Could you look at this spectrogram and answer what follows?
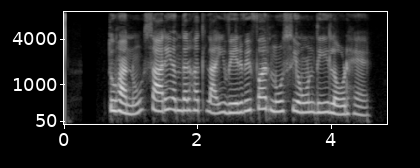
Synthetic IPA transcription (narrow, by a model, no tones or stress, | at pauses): t̪ʊɦãːnũːsaːɾeːə̃nd̪əɾɦət̪ʰlaːiːʋeːɾʋeːpʰəɾnũːsɪoːɳd̪iːlɔːɽɦɛː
